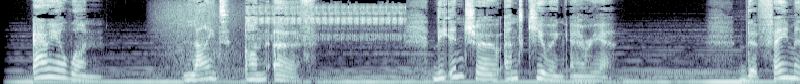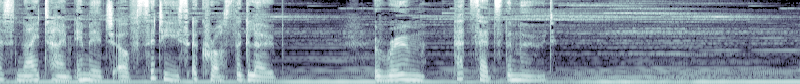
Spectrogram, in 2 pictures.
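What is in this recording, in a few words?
British documentary, englisch; sprecher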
